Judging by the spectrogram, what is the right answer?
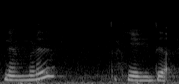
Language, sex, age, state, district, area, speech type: Malayalam, female, 18-30, Kerala, Kozhikode, rural, spontaneous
